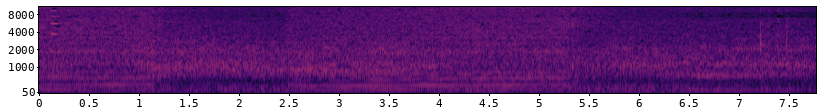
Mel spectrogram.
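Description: A Gran Turismo 7 race car lifts off the throttle and slides into oversteer to scrub speed, with a steady engine hum under tonal tire squeal that holds and shifts pitch throughout.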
